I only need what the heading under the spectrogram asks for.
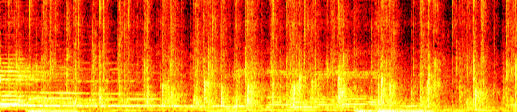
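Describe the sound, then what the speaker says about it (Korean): Audience applause and cheering welcome a lecturer onto the stage at a seminar on ultrasound devices, a dense steady wash of clapping with scattered shouts, while music and a voice carry on over it. "큰 박수로 소개 부탁드리겠습니다"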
